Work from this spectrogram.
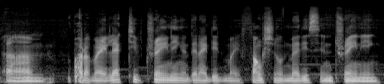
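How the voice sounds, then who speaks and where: A man, a doctor speaking as a guest on a radio show. He explains things in a relaxed way, pausing on fillers. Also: low-pitched, gravelly. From Uganda. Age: 40s. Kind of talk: radio interview. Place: radio studio.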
